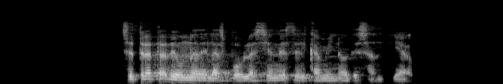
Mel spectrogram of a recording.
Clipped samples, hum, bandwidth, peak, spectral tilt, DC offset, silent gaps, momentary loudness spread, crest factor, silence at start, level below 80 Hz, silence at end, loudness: under 0.1%; none; 7.8 kHz; -2 dBFS; -5.5 dB/octave; under 0.1%; 3.85-3.89 s; 14 LU; 20 dB; 1.25 s; -62 dBFS; 0.9 s; -20 LUFS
